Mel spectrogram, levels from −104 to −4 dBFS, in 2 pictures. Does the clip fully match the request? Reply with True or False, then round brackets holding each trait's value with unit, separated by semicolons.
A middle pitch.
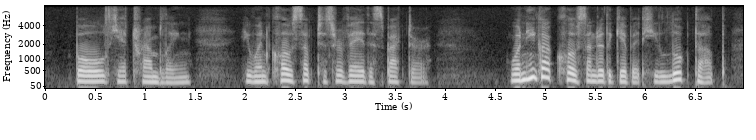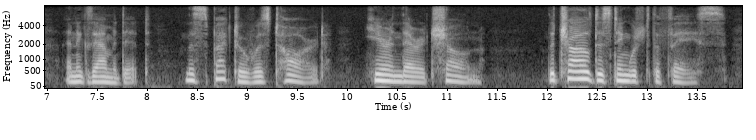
True (160 Hz)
